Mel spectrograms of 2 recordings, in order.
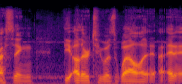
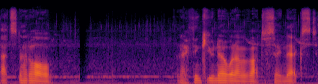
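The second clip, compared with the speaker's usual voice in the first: gentle, soft, hushed whispered voice; 9 dB quieter than usual. A character steps forward and looks at another character, speaking in a soft voice. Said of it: "in sort of a soft voice".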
